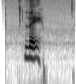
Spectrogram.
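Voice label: "lei", Hawaiian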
